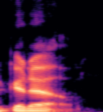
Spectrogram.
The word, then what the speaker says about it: Godot: my project over to Godot Oh, yeah, I know a lot of people pronounce it as GO-DOT but I'm going to go with GUH-DOH because it's what I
